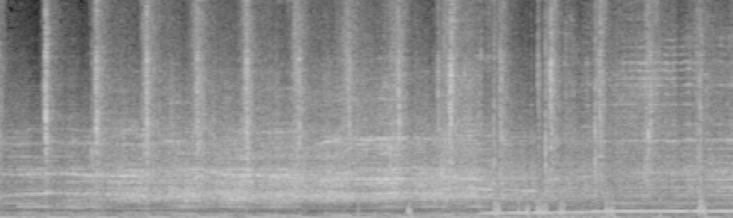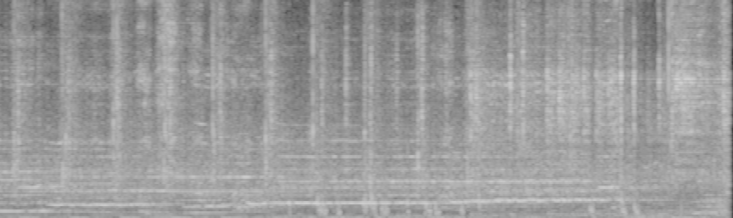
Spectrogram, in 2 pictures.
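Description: Live rock band playing loud over the arena PA, heard from among the audience: a steady drum beat under guitars, with long held notes, a lower one about a third of the way in and a higher, slightly rising one later.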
